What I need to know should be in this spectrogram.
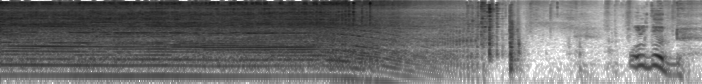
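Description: Strong, even two-stroke buzz holds a steady pitch for three seconds, then winds down cleanly at shutdown. The blower runs properly.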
